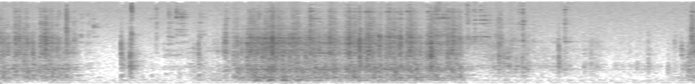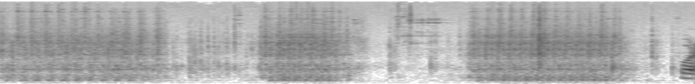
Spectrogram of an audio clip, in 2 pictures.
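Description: A sewing machine runs in four separate bursts along a backpack seam, each a steady close whir of a few seconds with short quiet pauses between them.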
